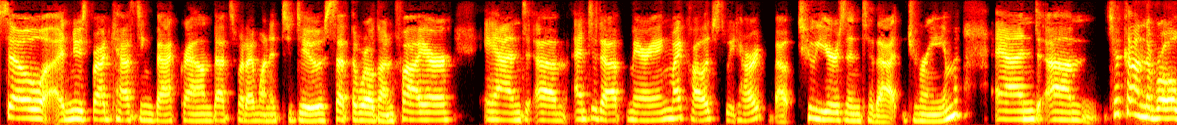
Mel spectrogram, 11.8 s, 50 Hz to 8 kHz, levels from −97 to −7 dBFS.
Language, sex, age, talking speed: English, female, 30-49, 185 wpm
